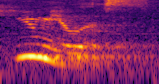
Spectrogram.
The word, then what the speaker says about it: cumulus: is going to be this cloud it is pronounced cumulus cumulus i like how you guys are trying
